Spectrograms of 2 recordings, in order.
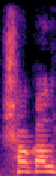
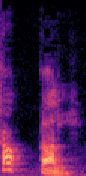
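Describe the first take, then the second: First: The k sound is short and single. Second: The k sound is held long and doubled. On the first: It refers to the morning plainly. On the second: It stresses the earliness of the morning.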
